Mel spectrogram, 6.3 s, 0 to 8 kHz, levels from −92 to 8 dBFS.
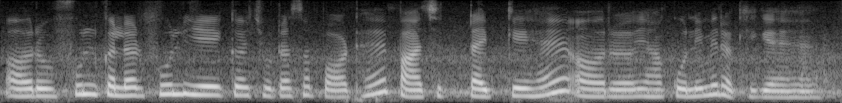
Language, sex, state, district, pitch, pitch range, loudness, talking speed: Hindi, female, Chhattisgarh, Raipur, 220 Hz, 200-245 Hz, -15 LUFS, 190 wpm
